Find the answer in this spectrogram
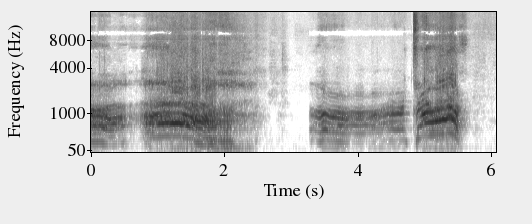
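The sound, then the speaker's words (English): Low, soft groaning of an injured person inside a ship, several drawn-out moaning bursts rising and falling in pitch, with a brief silence partway through. “all the rest of you hear like a low kind of soft groaning coming from inside of the ship, like someone is hurt.”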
